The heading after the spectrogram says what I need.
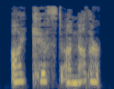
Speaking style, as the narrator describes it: I whispered

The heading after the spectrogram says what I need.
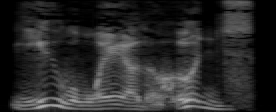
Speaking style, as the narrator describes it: growled the graying wolf they all assumed to be the leader

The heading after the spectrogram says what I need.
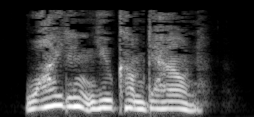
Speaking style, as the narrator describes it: he gasped

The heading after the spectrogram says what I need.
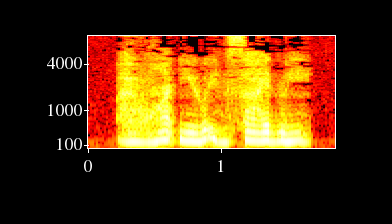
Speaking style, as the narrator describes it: gave in, finally, whispering

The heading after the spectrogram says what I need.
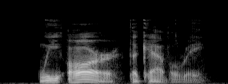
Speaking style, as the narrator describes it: I said in a flat tone

